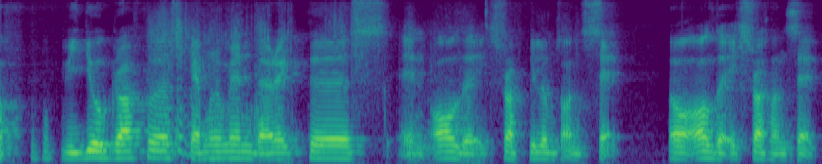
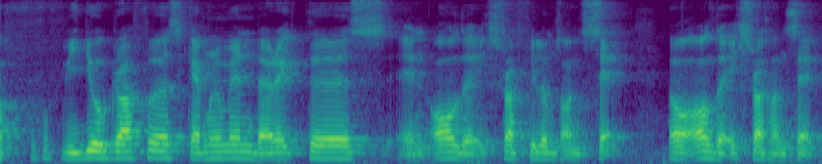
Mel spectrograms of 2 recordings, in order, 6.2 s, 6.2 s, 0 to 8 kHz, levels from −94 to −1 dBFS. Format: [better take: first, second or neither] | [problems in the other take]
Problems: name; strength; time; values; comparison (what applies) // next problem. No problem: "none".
second | noise reduction (neural mask model RNNoise)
